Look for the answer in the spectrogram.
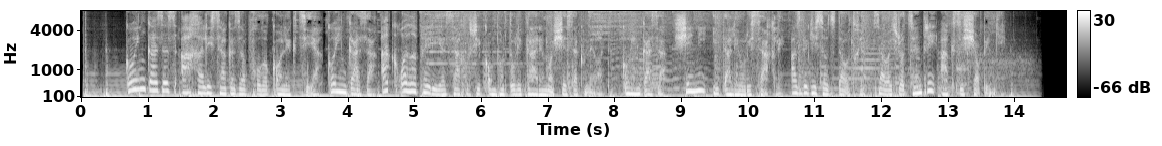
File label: Georgian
